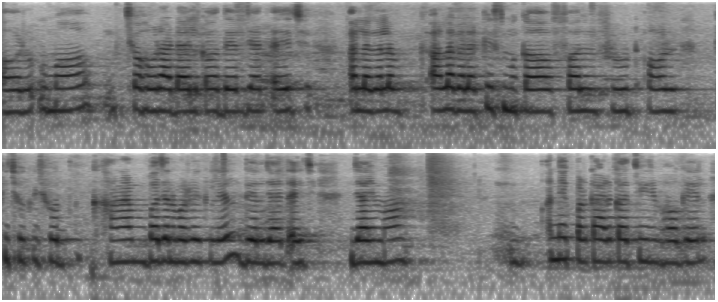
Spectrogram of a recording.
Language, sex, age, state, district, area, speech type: Maithili, female, 18-30, Bihar, Madhubani, rural, spontaneous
